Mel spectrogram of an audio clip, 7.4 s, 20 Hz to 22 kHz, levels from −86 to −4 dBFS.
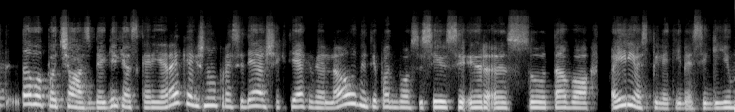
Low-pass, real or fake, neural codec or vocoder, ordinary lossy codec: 14.4 kHz; fake; autoencoder, 48 kHz, 128 numbers a frame, DAC-VAE, trained on Japanese speech; Opus, 16 kbps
